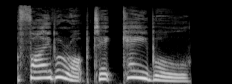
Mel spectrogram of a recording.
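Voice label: "fibre optic cable", English, British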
